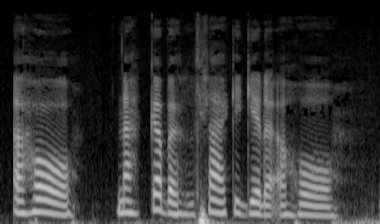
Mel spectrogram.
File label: "ahoo", smalgyax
